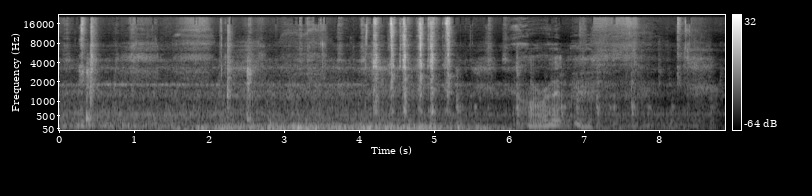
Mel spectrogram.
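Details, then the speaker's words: 1985 Fasco Charleston 52-inch ceiling fan with a 0.9 A motor on a long downrod: a low, steady hum with irregular light clanks about three a second from the loose ball socket at the canopy mount. "claing sound that you here is off the canopy or actually the ball socket itself"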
